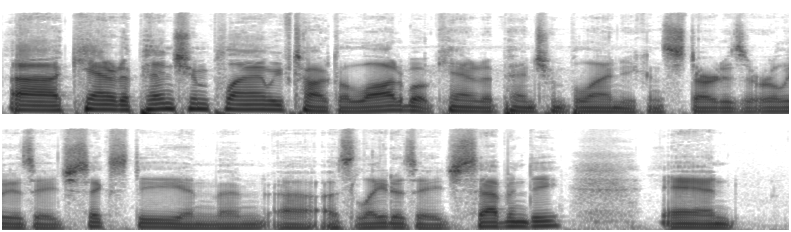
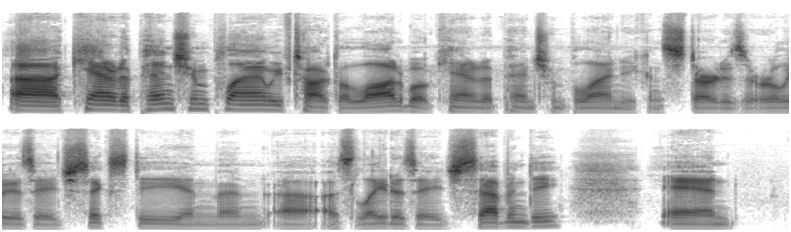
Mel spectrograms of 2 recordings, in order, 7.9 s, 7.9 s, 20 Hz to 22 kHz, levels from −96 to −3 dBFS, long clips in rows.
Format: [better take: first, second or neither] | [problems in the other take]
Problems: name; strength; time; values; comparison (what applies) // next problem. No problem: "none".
first | thin; very; fading below 850 Hz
